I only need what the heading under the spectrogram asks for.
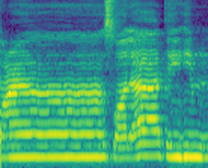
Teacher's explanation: نون ساکن کے بعد سواد حروف اخفا میں سے ہے تو یہاں پر اخفا یعنی غنہ زمانی کر کے پڑھیں گے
